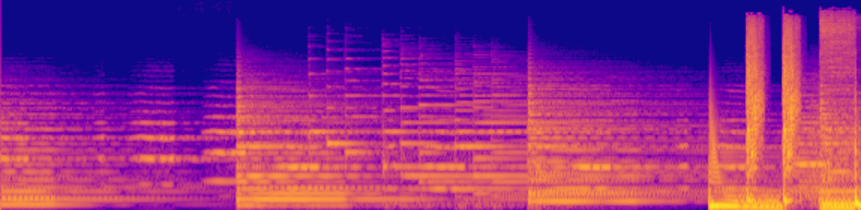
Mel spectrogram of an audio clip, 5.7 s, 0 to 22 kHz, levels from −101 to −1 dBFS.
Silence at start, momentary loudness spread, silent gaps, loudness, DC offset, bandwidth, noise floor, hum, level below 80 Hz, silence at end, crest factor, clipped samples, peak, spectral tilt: 0 s; 21 LU; none; -19 LUFS; under 0.1%; 17.5 kHz; -38 dBFS; none; -26 dBFS; 0 s; 18 dB; under 0.1%; 0 dBFS; -5 dB/octave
